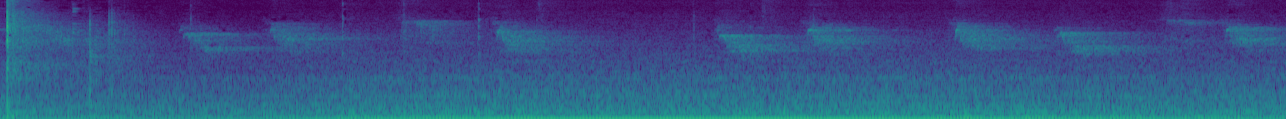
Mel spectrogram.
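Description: A small bird chirping over and over, short falling chirps about every two-thirds of a second, over a steady low hum. A sharp metallic clink of a hand tool right at the start is the loudest sound.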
